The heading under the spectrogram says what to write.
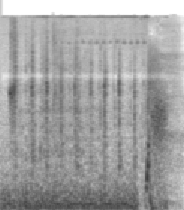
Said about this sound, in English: Oh, such a great movie, dude. Love how fucking terrible the slap sound is.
